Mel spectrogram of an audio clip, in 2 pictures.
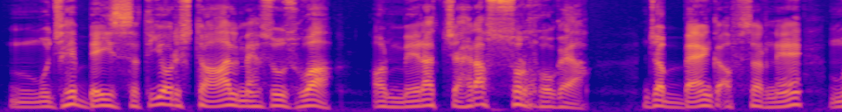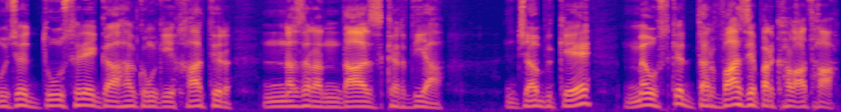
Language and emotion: Urdu, angry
